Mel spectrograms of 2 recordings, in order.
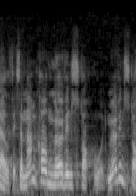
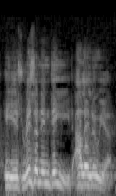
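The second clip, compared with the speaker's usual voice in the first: a whole room answering together, louder; loud chorus reply; 6 dB louder than usual. Retold or imitated. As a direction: boom back the Easter response. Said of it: "everybody in the shop replied".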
